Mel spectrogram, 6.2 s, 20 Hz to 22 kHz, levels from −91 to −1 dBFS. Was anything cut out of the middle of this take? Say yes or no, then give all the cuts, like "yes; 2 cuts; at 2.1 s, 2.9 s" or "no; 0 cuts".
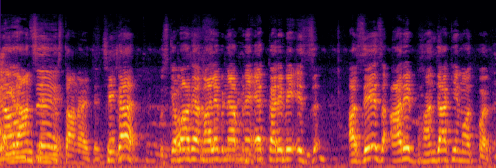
no; 0 cuts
